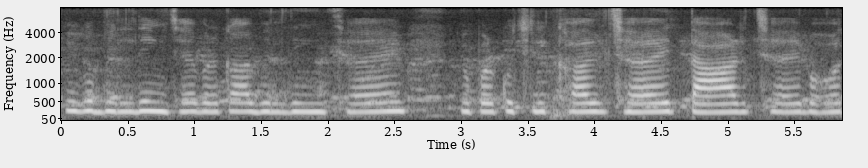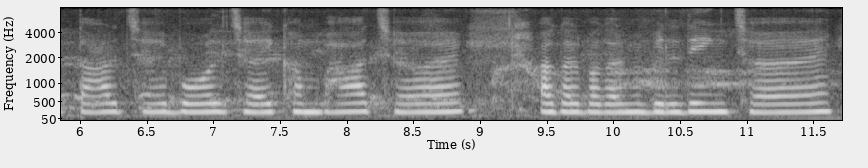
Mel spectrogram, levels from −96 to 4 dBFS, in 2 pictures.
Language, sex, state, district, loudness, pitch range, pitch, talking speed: Maithili, female, Bihar, Samastipur, -17 LUFS, 225-235 Hz, 230 Hz, 120 wpm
